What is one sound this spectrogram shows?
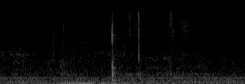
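Fingertips tap lightly on a phone's touchscreen.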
